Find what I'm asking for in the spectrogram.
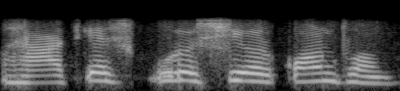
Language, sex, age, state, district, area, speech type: Bengali, male, 18-30, West Bengal, Dakshin Dinajpur, urban, conversation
